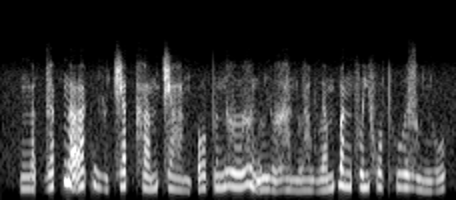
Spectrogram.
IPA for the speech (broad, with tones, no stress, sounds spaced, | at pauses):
ŋ a˨˩ t̚ z a˦˥ k̚ n a̰ː˧˥ k w i̤˨˩ ə̯ t͡ɕ a˦˥ t̚ x a˨˦ m t͡ɕ a̤ː˨˩ ŋ ʔ ɔ˧ t̪ ə˨˦ n ɣ əː˨˦ ɣ ə̰˧˨ n l i˧˩ ə̯ ɣ a̤˨˩ n l a̤˨˩ w l a˨˦ m ɓ a˧ ŋ f ə˧ j f ɔ˧ t̪ʰ u˧ ə̯ z ṳ˨˩ ɲ o˨˦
